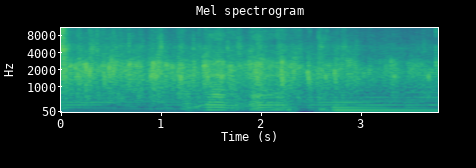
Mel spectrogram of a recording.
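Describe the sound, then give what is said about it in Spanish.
A church audience claps steadily for new converts, a dense, continuous patter of many hands, with sustained low musical tones playing underneath. “Que nos demos un aplauso a nuestros nuevos hermanos.”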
